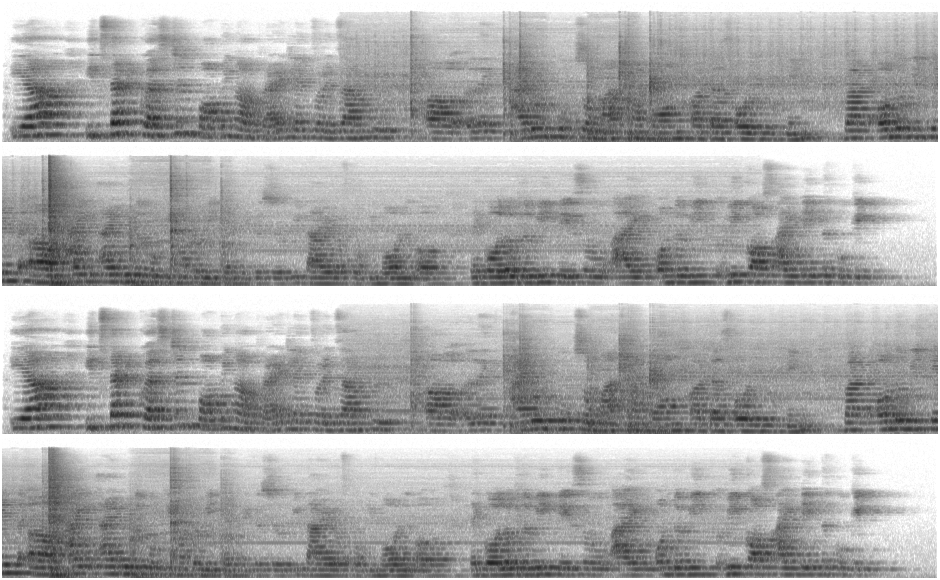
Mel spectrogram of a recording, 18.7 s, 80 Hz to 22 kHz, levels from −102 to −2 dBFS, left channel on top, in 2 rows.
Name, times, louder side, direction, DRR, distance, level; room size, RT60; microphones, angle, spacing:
voice 1, 0.1-13.7 14.0-17.9, left 1 dB, 75° right, -8 dB, 2.9 m, -28 dB
sound 1, 3.4-17.0, left 1 dB, 20° left, 2.0 m, -37 dB
7.0 x 6.9 x 7.9 m, 0.84 s
head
